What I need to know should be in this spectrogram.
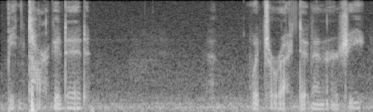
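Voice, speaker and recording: A man speaking in a hushed, halting, unscripted monologue, breathy and gravelly, with frequent pauses. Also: medium pitch, big pitch swings, noisy background. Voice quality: breathy whispering with gravelly fry.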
